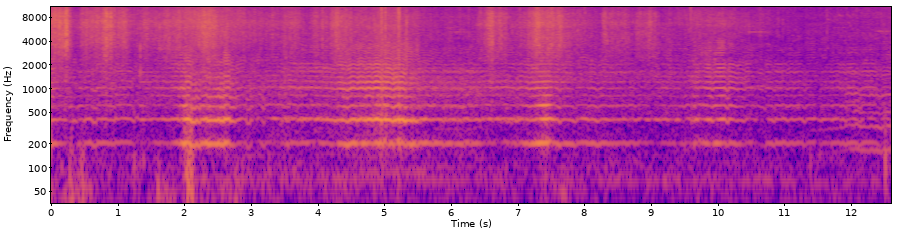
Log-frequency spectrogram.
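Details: Buzzing of bumblebees at their nest in a house roof, a continuous deep hum with many overtones that swells and fades repeatedly as individual bees fly close by and away again.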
